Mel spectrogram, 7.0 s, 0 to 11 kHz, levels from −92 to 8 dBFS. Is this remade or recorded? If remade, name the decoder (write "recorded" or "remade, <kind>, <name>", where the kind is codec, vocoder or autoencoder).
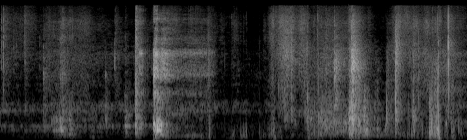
recorded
